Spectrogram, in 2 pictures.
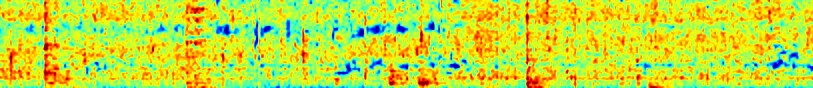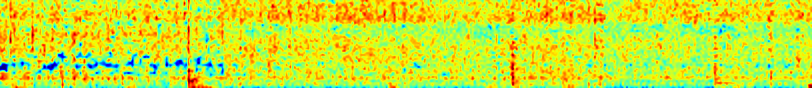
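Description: Two large onions, cut into long slices, sauté in a pan, a dense steady sizzle broken by repeated stirring scrapes and light clacks, close and unbroken, with no voices.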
